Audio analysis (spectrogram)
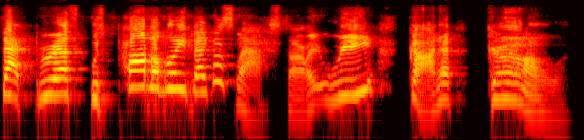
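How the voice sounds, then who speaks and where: A woman's voice: a little high, huge pitch swings, a little slow, bright, forceful tone, heavily acted. A woman playing a scared but pragmatic young camper in a staged reading, speaking insistently. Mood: urgent pleading.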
